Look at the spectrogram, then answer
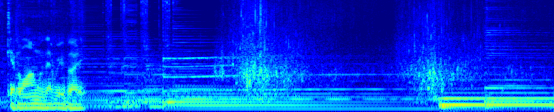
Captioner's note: gurgle of waves softly lapping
